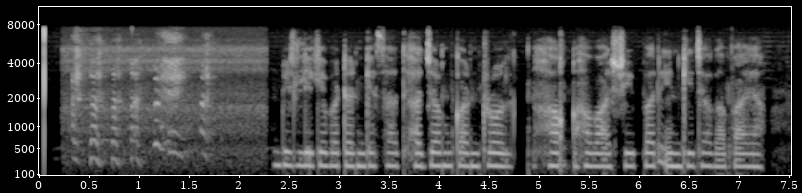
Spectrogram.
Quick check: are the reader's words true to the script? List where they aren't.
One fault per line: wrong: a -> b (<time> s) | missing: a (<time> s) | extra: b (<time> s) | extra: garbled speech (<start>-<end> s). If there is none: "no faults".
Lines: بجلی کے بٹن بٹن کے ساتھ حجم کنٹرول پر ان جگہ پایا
missing: بٹن (3.2 s)
extra: حق حواشی (5.1 s)
extra: کی (6.4 s)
